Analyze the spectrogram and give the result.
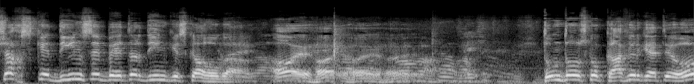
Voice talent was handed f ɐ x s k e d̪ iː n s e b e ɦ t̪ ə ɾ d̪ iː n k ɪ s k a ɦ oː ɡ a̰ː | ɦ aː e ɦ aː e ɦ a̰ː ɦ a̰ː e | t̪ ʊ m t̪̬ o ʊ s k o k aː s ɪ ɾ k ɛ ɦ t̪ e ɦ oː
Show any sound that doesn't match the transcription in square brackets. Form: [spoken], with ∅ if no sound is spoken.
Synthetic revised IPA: [ʃ] ɐ x s k e d̪ iː n s e b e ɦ t̪ ə ɾ d̪ iː n k ɪ s k a ɦ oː ɡ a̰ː | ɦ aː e ɦ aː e ɦ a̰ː ɦ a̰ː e | t̪ ʊ m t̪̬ o ʊ s k o k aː [f] ɪ ɾ k ɛ ɦ t̪ e ɦ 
